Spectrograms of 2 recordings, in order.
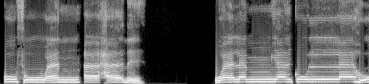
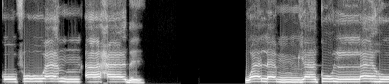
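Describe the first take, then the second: The two takes are said the same way.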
